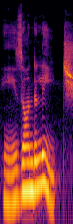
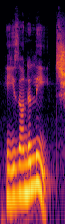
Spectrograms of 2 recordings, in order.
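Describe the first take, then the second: First: Slow model sentence. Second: He's on the leech, each word slow and separate; slow model sentence. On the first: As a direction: repeat He's on the leech slowly for kids to echo. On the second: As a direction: read He's on the leech very slowly for kids to copy. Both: Shown as a demonstration. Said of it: "ลองพูดตามสิคะ".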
